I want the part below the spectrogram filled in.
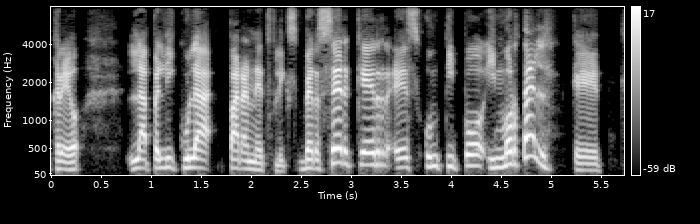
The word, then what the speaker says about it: BRZRKR: Y si tú ves y vas a una tienda especial o buscas en línea, es B-R-Z-R-K-R, pero se pronuncia Berserker, nada más que sin vocales.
